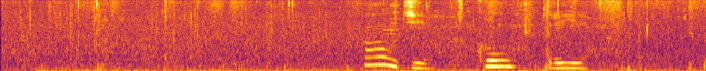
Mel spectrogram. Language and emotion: Russian, sad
